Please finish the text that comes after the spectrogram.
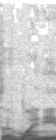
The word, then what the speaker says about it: Viney: It's Viney, not Vini, as I've been pronouncing it.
